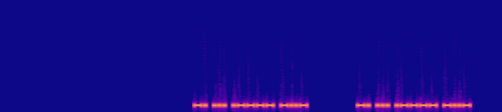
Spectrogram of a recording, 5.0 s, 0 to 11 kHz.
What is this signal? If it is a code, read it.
Morse code, heard as a keyed tone, about 49 wpm, 700 Hz. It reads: NS1X NS1X
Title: USA Call Signs - 4 Characters - Repeated 2x - 50wpm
